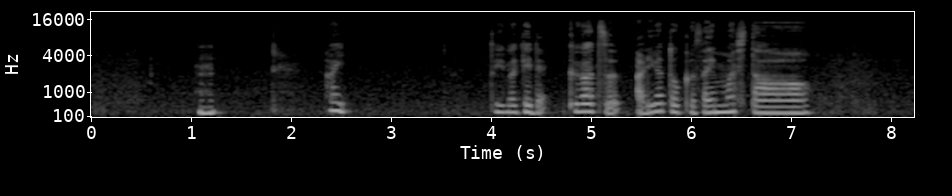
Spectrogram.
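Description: A young woman speaks close to a microphone in short, animated bursts.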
